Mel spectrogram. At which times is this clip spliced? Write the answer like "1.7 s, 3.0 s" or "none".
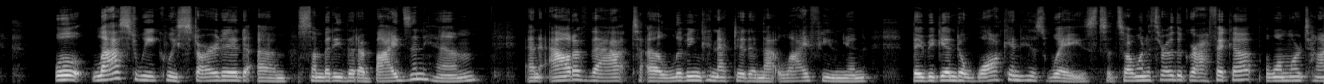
3.0 s, 11.0 s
